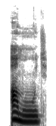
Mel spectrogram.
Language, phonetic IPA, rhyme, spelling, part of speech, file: Hungarian, [ˈɒmuːɟ], -uːɟ, amúgy, adverb, Hu-amúgy.ogg
- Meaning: 1. otherwise, anyway 2. by the way, for that matter, incidentally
